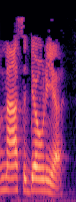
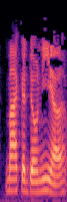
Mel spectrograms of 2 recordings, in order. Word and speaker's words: Macedonia: So, Philippi and Thessalonica were both in the region of Macedonia. Or the correct way to pronounce it would be actually Macedonia or Macedonia.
